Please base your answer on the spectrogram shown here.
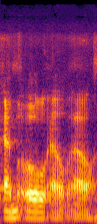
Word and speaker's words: Mall: Sounds like A, pronounced O, MOLL.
